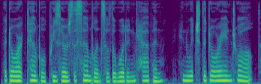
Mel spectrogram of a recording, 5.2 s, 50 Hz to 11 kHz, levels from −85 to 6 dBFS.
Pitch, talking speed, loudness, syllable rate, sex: 175 Hz, 170 wpm, -17 LUFS, 5.1 syllables/s, female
